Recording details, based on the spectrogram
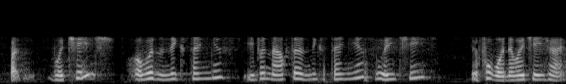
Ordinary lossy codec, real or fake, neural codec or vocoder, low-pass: AAC, 24 kbps; fake; codec, 16 kHz, 8 kbps, FreqCodec, larger model; 3.6 kHz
